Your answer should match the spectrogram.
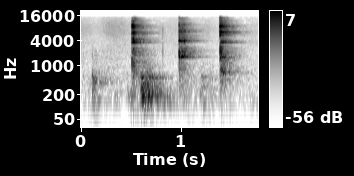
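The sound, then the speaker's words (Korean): Three bright glass clinks, evenly spaced, each leaving a short high ringing tail, like glasses touched together in a toast with Goose Island Honker's Ale beer, with no talking. “자, 그럼 짠 하겠습니다. 짠.”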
